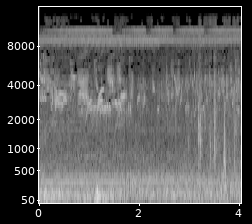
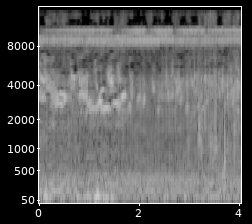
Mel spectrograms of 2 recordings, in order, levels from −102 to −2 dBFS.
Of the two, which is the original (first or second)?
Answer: first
